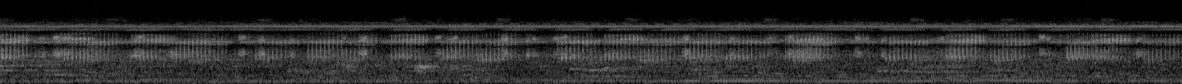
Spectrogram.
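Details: Frogs croaking together after dark in a thick, pulsing chorus. Rasping calls swell and repeat steadily over a continuous high-pitched trilling background.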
